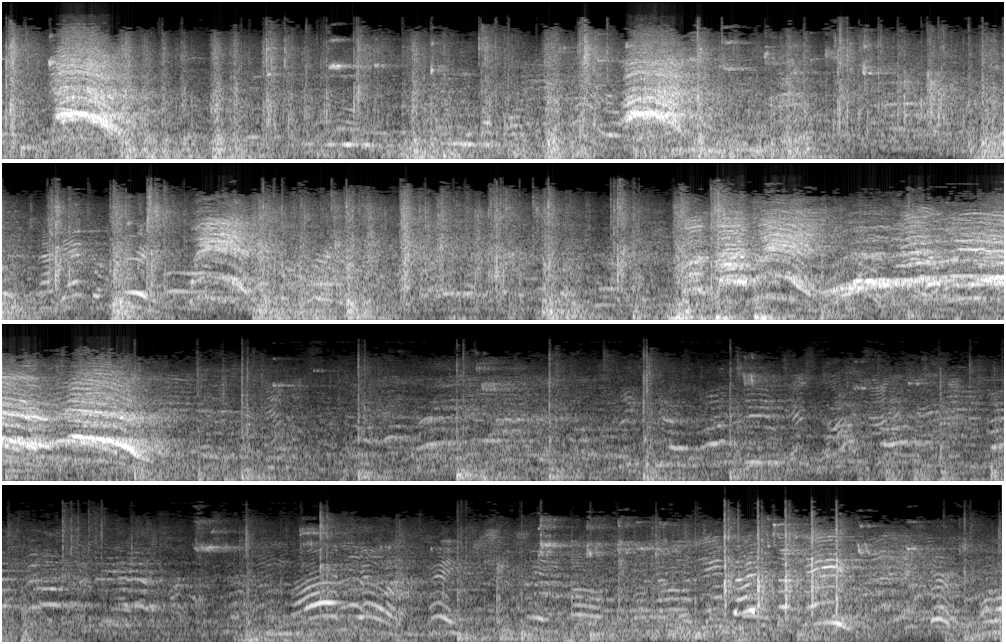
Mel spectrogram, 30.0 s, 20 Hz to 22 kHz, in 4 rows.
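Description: Basketball bouncing and dribbling on a hardwood gym floor during play, a run of sharp knocks that echo in the hall. Shouting voices from players and spectators come and go over it, with the longest, loudest stretch of yelling from about 13 to 16 seconds in.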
